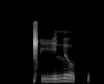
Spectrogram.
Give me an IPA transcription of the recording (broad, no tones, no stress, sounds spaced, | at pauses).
ǁ i lʲ o θ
